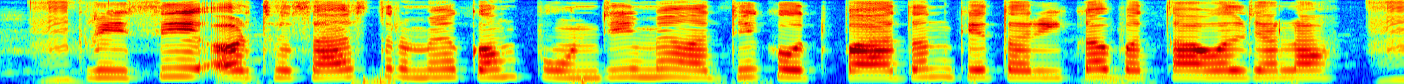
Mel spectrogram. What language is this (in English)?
Bhojpuri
